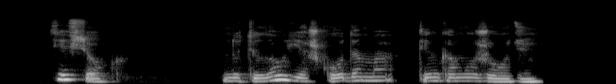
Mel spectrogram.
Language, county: Lithuanian, Vilnius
